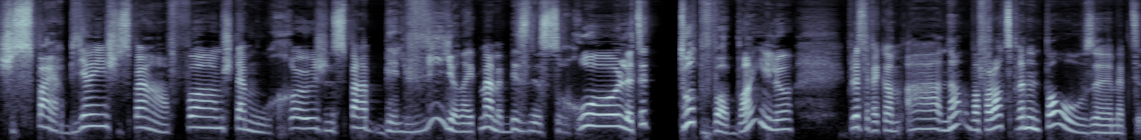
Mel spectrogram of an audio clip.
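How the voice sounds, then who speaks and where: In a Quebec accent, a woman speaks with a fairly high, bright, sharp voice and very wide pitch swings, recorded very cleanly against a silent background with a dry, close sound and no echo. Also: moderate pace. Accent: Québécois French. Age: 40s. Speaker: entrepreneur. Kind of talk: interview. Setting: podcast. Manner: animated.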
